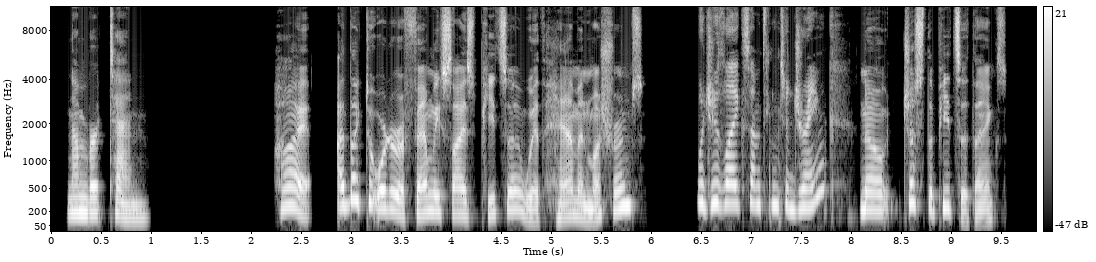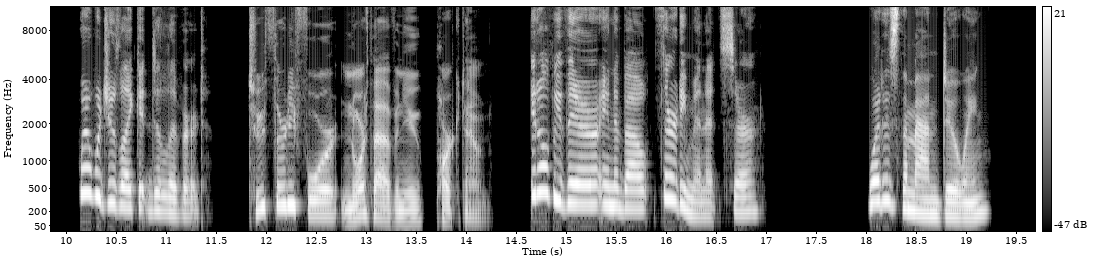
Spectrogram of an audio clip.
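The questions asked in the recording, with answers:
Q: What is the man doing?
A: Ordering a pizza for delivery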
